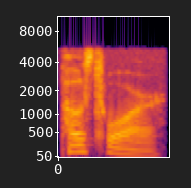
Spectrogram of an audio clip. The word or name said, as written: postwar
